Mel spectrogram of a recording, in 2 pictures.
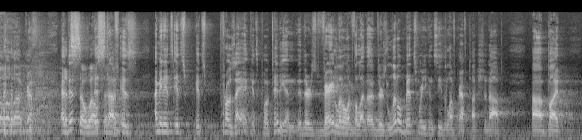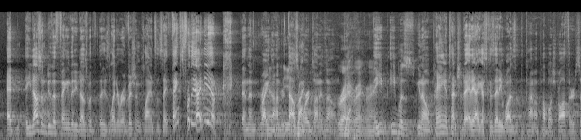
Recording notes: Live in Providence!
